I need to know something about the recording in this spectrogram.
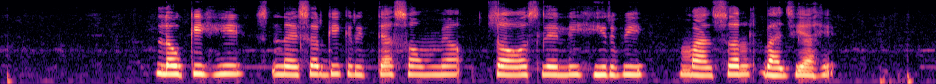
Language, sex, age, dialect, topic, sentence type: Marathi, female, 18-24, Varhadi, agriculture, statement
